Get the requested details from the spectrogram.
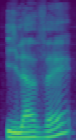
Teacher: final T not pronounced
